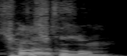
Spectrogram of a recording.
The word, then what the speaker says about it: Tusculum: Is it No, it's Tusculum.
